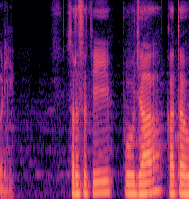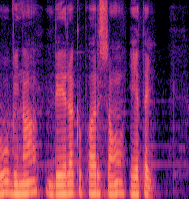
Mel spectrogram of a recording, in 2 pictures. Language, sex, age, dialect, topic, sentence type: Maithili, male, 18-24, Bajjika, agriculture, statement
